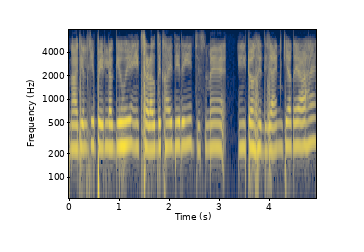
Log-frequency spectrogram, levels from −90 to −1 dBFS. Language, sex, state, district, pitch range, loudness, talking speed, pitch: Hindi, female, Uttar Pradesh, Budaun, 235-255 Hz, -16 LUFS, 230 wpm, 245 Hz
